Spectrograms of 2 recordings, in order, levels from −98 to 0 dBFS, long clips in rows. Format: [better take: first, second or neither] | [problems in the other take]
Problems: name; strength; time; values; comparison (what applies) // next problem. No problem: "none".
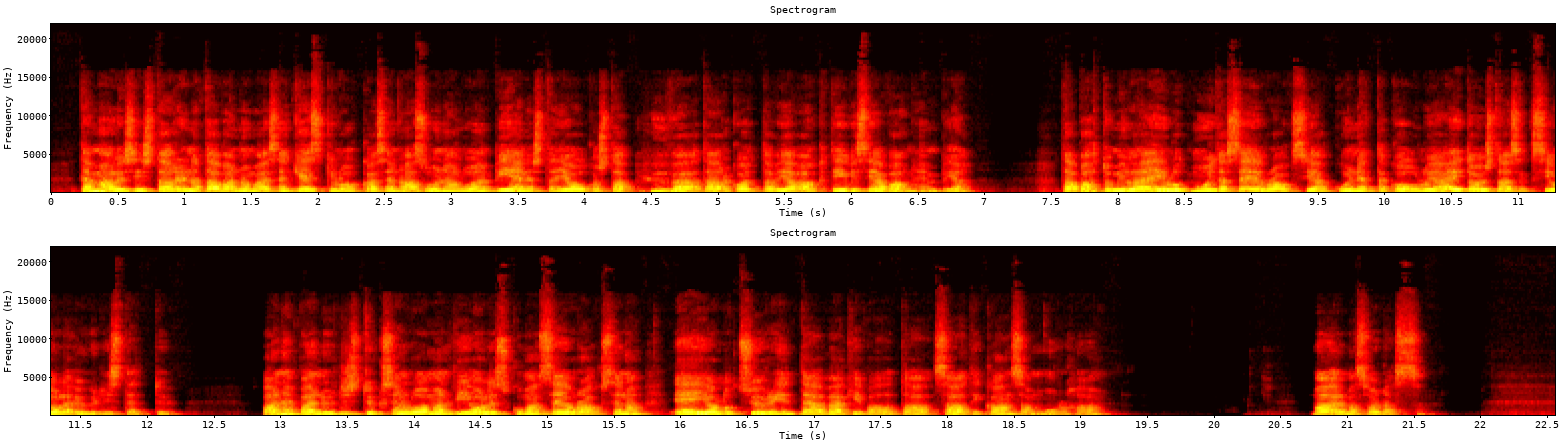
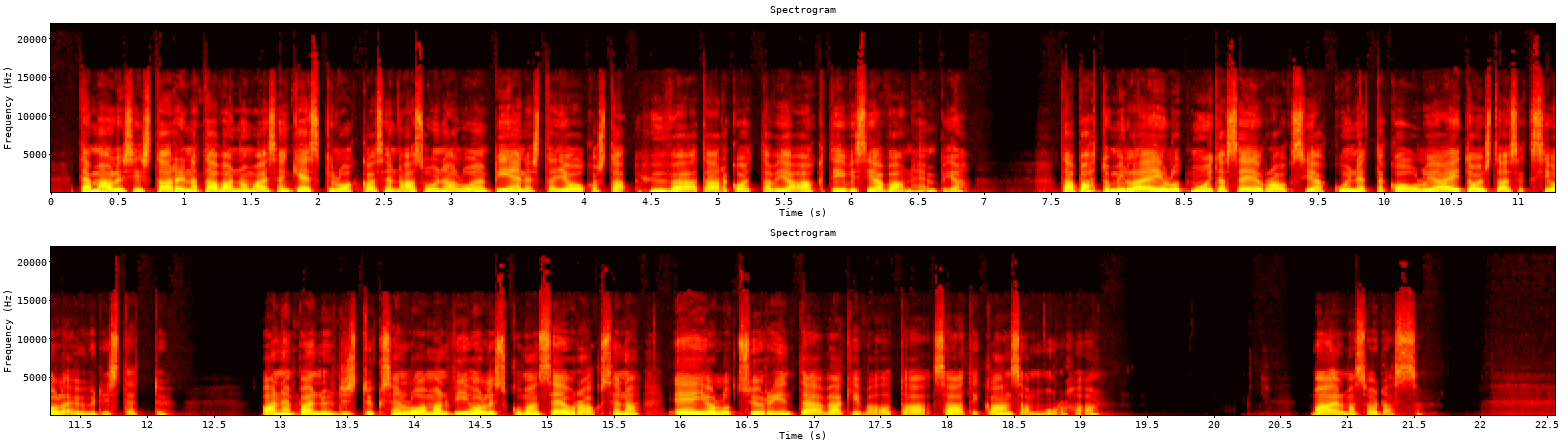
second | off-mic speech; far // room echo; very slight; dies away in 0.2 s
